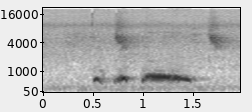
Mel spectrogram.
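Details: Spotted dove voice used by bird trappers as a lure: a three-part phrase of two clipped coos and a drawn-out level coo, with soft high chirps from another bird.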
